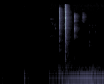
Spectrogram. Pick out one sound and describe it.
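A small blade slices through a foil pack.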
